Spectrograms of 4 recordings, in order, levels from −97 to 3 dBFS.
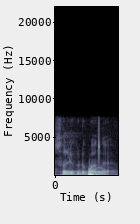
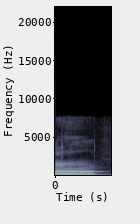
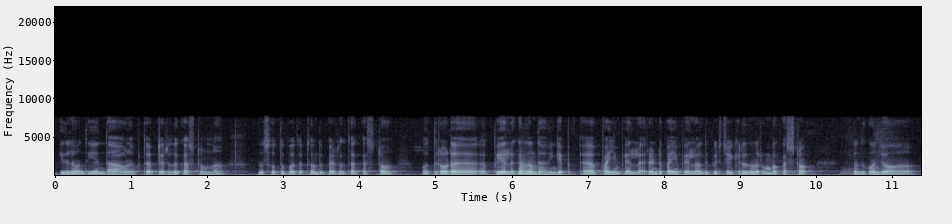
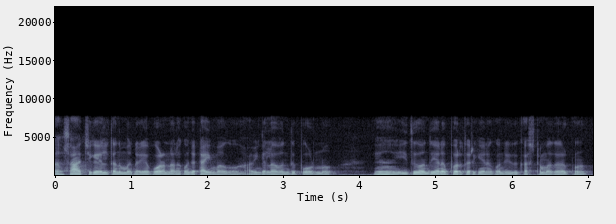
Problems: none marked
